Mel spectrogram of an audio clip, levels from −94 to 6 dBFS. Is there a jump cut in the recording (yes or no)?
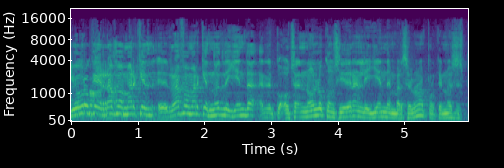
no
